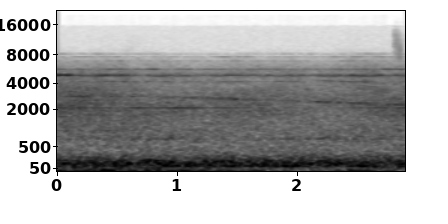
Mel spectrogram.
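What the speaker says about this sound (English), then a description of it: "A little Pilatus getting out there." Small Pilatus aircraft departing Boeing Field, a steady droning engine roar heard at a distance with a faint whine and no voices.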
